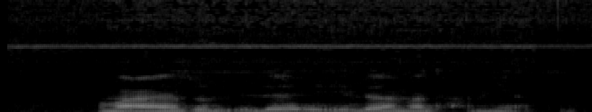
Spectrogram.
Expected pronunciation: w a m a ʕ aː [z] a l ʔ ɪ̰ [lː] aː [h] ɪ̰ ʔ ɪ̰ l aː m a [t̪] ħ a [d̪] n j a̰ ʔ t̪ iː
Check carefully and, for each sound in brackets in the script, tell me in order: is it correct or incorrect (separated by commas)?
correct, incorrect, correct, incorrect, incorrect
